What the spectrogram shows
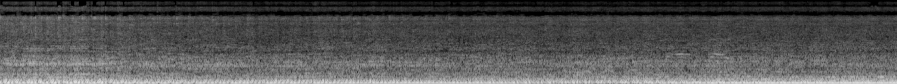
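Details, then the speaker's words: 1999–2006 Chevy/GMC GMT800 Silverado/Sierra V8 idling after Flashark long tube header install, open straight pipe before turbo hookup; loud, deep, throaty burble with even pulse, no ticks or misfires, normal healthy idle. "God, is that obnoxious? Oh, I love that feeling when you just fire it up and it's all straight pipe. Man, what a sound."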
